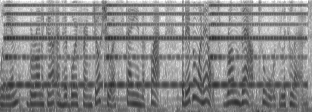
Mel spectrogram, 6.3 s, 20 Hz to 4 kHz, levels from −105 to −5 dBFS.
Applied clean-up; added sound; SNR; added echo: none; Accordion; -2 dB; none.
